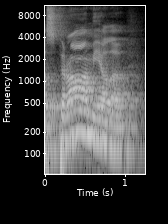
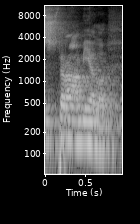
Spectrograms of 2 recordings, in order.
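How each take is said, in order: First: Stramiello drawn out slowly, stram-YEL-lo; slow Italian name. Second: Stramiello said as stram-YEL-lo; Italian name. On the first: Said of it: "say that three times fast". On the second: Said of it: "My last name is Stramiello". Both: Shown as a demonstration.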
